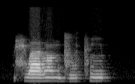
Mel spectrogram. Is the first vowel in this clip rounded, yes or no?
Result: no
